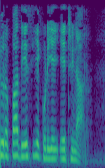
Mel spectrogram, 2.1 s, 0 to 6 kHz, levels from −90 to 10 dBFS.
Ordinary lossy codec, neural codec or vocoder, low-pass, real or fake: none; none; 5.4 kHz; real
